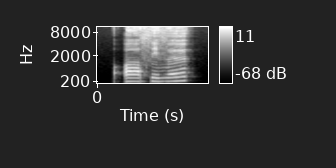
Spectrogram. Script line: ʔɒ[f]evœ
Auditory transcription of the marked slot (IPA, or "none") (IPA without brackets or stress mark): f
